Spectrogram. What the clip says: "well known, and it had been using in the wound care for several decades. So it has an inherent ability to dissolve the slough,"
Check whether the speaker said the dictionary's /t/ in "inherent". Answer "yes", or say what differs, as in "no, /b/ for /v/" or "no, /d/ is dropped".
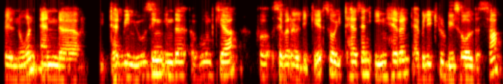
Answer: yes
